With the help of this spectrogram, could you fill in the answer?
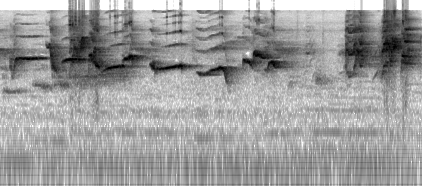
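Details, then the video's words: Oriental magpie-robin prepared for a songbird contest, singing rich whistled phrases with rising and falling slides and scratchy harsh notes, a brief quieter pause before a loud final burst. "Test Mental Kacer Persiapan Lomba Burung Berkicau"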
